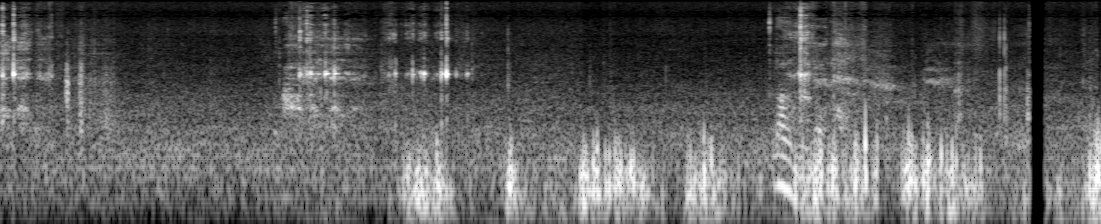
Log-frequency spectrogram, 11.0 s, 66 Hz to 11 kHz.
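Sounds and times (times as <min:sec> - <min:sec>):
metal hand tools clinking: 0:02.8 - 0:04.8, 0:07.8 - 0:08.4.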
